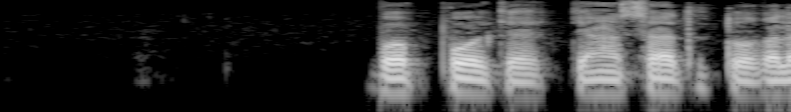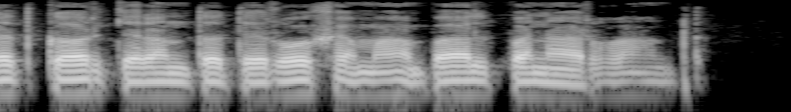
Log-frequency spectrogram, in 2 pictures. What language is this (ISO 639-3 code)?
gwc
